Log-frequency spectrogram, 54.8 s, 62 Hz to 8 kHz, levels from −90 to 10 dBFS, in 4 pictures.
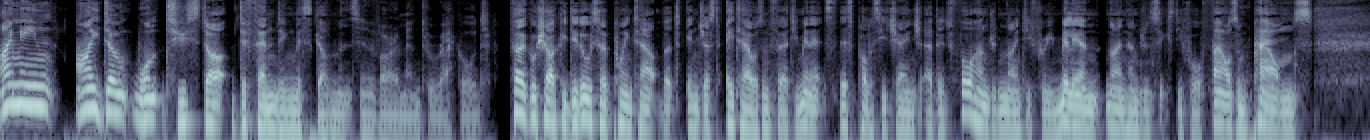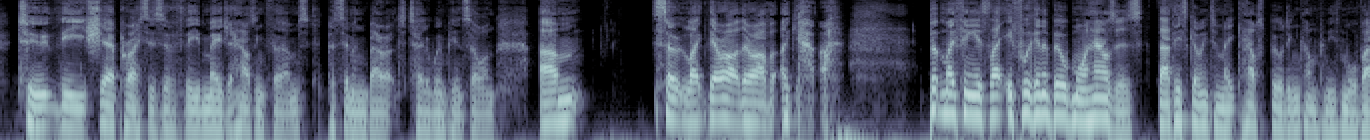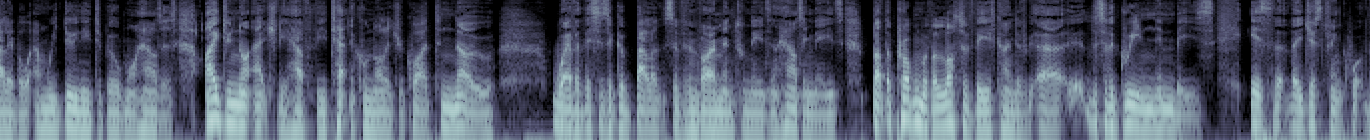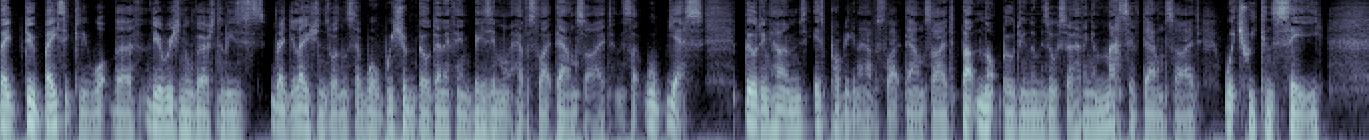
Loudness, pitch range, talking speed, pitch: -20 LUFS, 80-105 Hz, 210 wpm, 90 Hz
